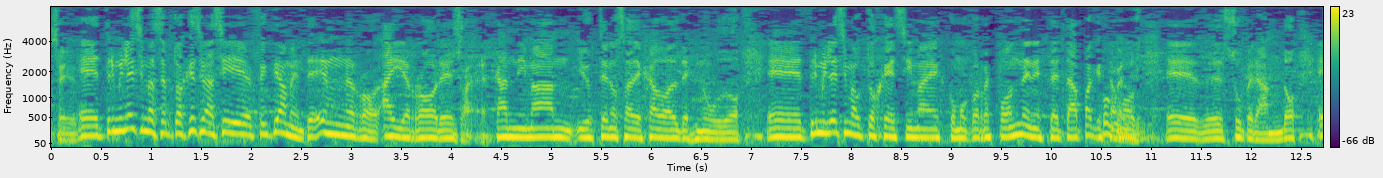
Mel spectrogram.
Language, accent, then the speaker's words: Spanish; Guadalajara, Jalisco, Mexico; Soy genéticamente incompresible de Guadalajara.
